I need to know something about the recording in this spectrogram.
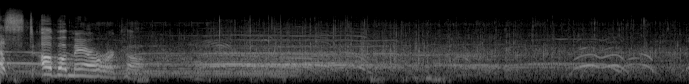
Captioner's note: applause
